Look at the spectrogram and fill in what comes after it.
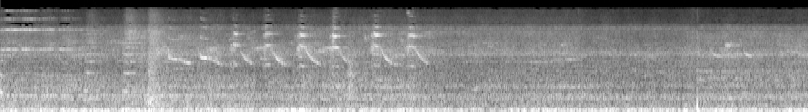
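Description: Bird chirping: a quick run of short, falling chirps, about three a second, from about a second and a half in to four seconds in, then a couple of faint chirps near the end. A steady low rumble runs underneath.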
